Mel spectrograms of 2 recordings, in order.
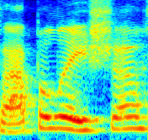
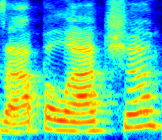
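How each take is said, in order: First: It uses the Northern US pronunciation. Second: It uses the Southern US pronunciation. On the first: "up north it's" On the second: "here in the South, we refer to it as"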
